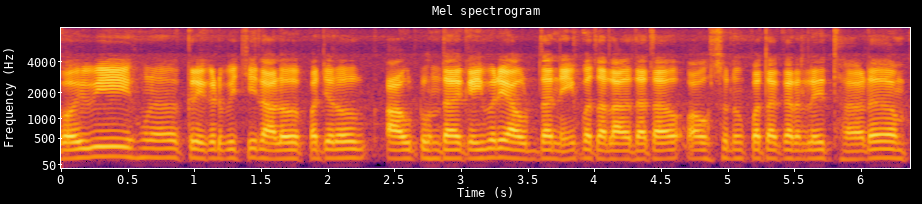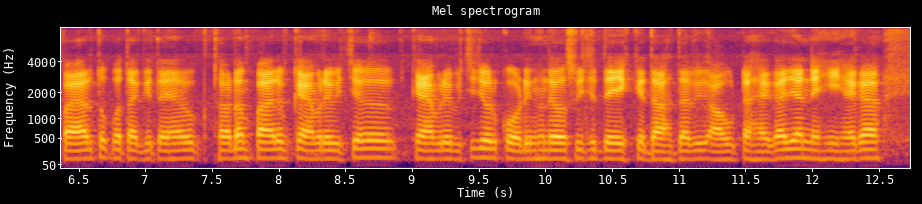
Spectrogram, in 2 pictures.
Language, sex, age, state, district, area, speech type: Punjabi, male, 18-30, Punjab, Mansa, urban, spontaneous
